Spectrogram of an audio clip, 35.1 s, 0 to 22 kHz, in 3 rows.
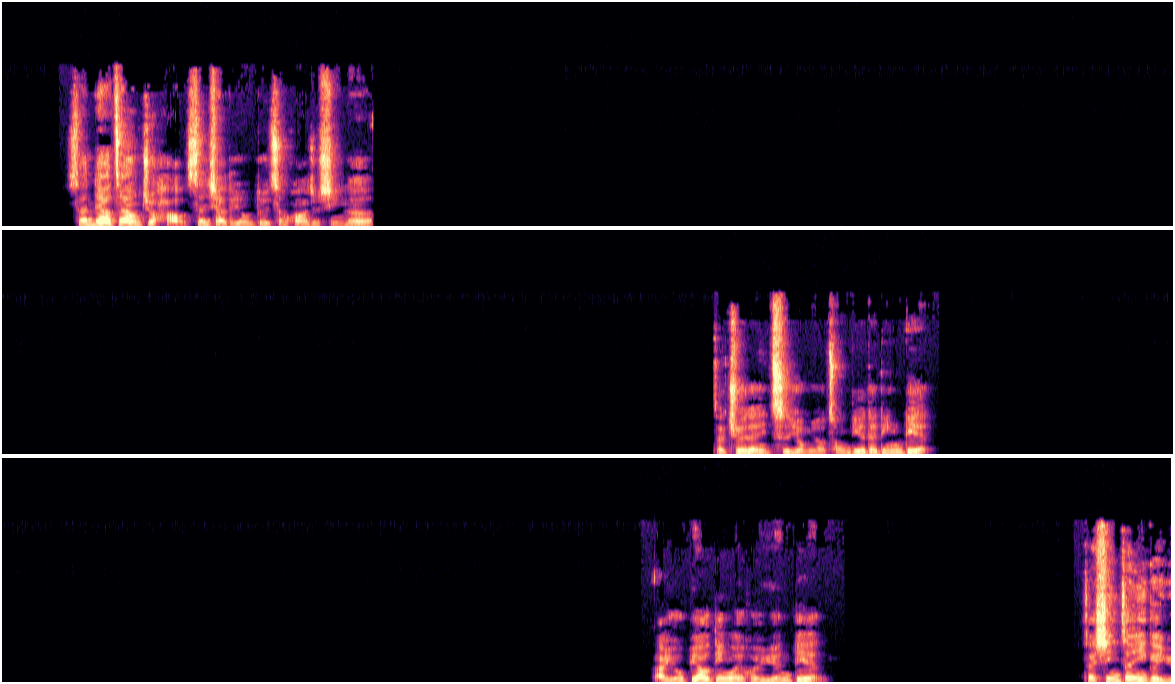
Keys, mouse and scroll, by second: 1.3-1.8 scroll up 1, 1.8-4.3 shift+middle drag, 4.3 a, 5.1 click, 6.2-11.5 drag, 11.6-16.0 drag, 16.2-16.8 scroll up 2, 16.8 scroll down 1, 17.0-19.0 shift+middle drag, 19.0 a, 20.1 alt+m, 23.4 click, 24.2 click, 24.8-26.5 shift+middle drag, 26.5-27.9 scroll up 1, 27.9-28.9 shift+middle drag, 28.9 scroll down 2, 30.3 click, 31.9 shift+s, 34.5 shift+a.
